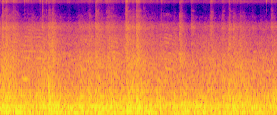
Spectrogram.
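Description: Passenger train coaches running over a steel truss bridge, heard close from an open coach door: a loud, steady rumble of wheels on rails with irregular metallic clatter.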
